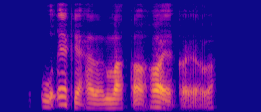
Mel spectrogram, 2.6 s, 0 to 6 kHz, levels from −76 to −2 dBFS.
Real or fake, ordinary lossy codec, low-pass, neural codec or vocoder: fake; AAC, 32 kbps; 5.4 kHz; codec, 16 kHz, 1 kbps, FunCodec, trained on Chinese and English, 50 frames a second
